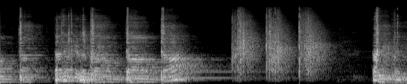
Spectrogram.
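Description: Indian percussion: tabla and ghatam strokes with ringing pitched tones, thinning out about halfway. A short noisy burst follows, then a brief near-silent gap, and the drumming comes back loud and dense just before the end.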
